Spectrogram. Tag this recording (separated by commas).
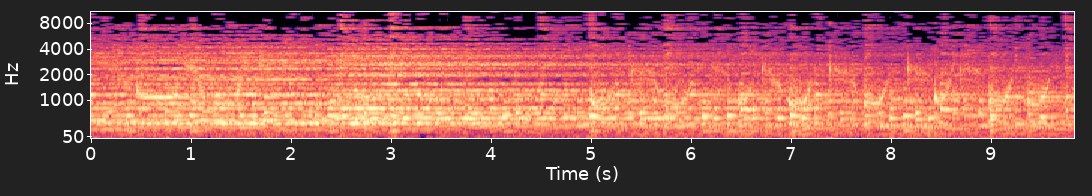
Music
